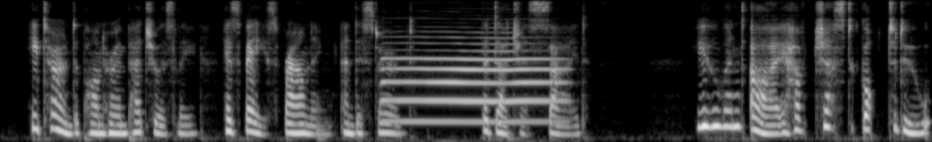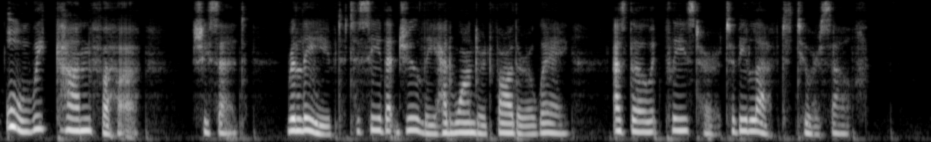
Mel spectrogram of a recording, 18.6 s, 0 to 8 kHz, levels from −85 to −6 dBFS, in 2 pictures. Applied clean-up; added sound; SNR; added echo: none; Wind instrument, woodwind instrument; 1 dB; reverberation time 0.2 s.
